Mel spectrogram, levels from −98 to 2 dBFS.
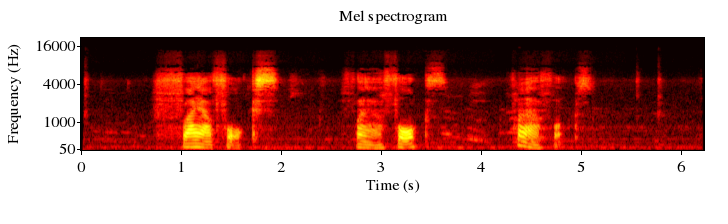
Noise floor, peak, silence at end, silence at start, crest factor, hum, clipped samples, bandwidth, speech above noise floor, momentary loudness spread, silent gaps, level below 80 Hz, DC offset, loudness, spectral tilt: -63 dBFS; -6 dBFS; 1.15 s; 0.75 s; 22 dB; none; under 0.1%; 12.5 kHz; 38 dB; 19 LU; none; -70 dBFS; under 0.1%; -25 LUFS; -3 dB/octave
